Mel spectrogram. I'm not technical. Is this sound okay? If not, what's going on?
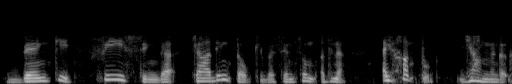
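No. The iLBC codec affects the whole clip, start to finish. This internet-calling codec keeps only the narrow telephone band, so nothing above about 3.8 kHz survives, and the speech sounds muffled and boxy. It also rebuilds the sound in short independent chunks, which fits 20 ms frames, and that leaves the speech plainly rough and slightly synthetic, like a low-quality phone call.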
